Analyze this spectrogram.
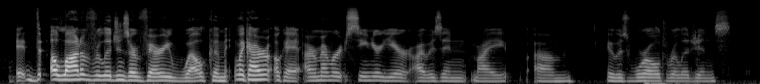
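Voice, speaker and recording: A woman with a plain, everyday voice and an American accent, fairly low in pitch with ordinary pitch variation, fairly quick in pace, with big swings in loudness. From Pennsylvania. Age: 20s. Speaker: guest, coworker and friend. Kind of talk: casual chat.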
